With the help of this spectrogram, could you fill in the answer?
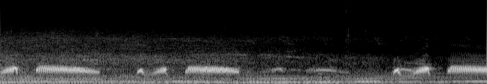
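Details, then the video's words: Spotted dove calling a female, used for luring birds: long mellow coos alternate with pairs of short rising notes in a repeating rhythm over a steady low hum. "Suara tekukur memanggil betina"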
